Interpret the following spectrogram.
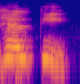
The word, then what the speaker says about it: healthy: Usually when th is there, it's th, so it's healthy.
